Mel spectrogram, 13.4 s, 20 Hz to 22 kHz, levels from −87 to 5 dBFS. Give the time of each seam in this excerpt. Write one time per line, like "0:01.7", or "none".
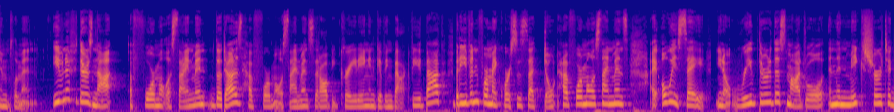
0:03.3
0:06.1
0:10.7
